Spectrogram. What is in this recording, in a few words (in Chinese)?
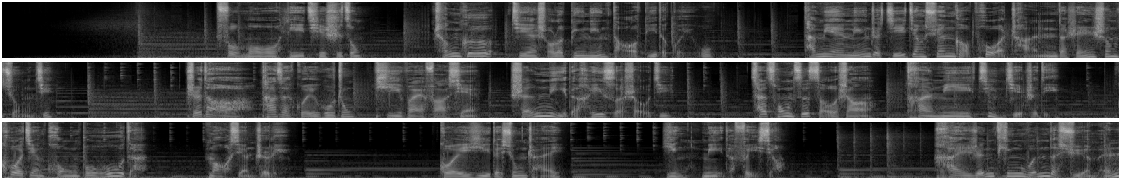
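有声书悬疑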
